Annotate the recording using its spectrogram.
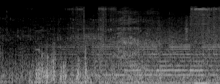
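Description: Wind rumbling on the microphone, then from about half a second in a steady electronic drone of several held tones comes up, the start of a video transition sound effect.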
